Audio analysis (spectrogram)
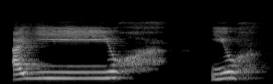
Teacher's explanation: ada nun sukun bertemu dengan huruf ya, idgham bi ghunnah, diidghamkan ke huruf ya, ditasdid dengan ghunnah atau dengung ya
